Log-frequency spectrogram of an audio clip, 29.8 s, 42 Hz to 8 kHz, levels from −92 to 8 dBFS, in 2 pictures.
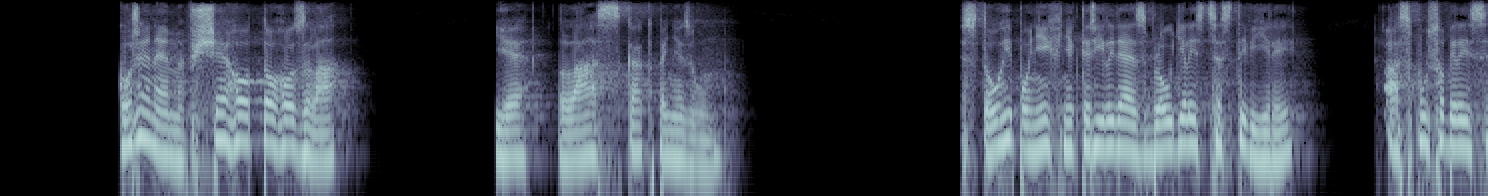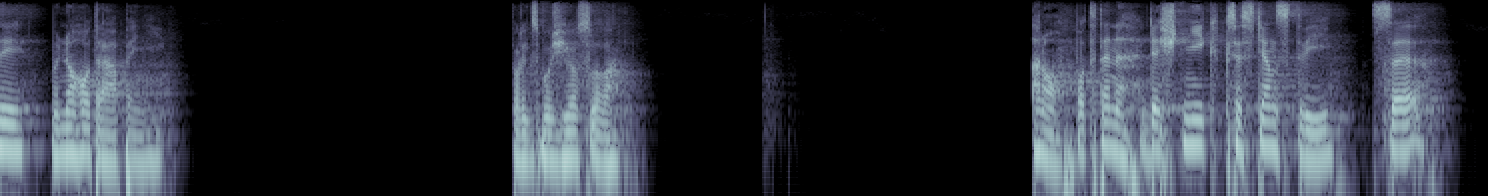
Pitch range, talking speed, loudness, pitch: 115-155 Hz, 65 wpm, -19 LUFS, 130 Hz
